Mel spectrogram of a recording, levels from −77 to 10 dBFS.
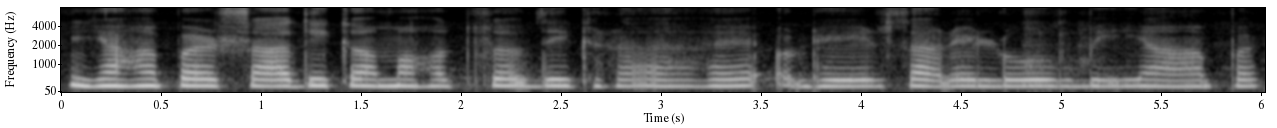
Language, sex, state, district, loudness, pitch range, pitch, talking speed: Hindi, female, Bihar, Patna, -15 LUFS, 220-235 Hz, 225 Hz, 150 wpm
